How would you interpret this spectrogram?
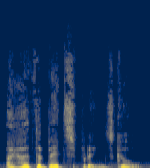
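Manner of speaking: usual speaking voice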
